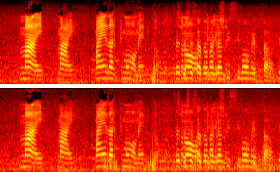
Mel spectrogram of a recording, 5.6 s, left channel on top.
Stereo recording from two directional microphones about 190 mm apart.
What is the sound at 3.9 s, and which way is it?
A man's voice, 5° left (ahead or behind).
